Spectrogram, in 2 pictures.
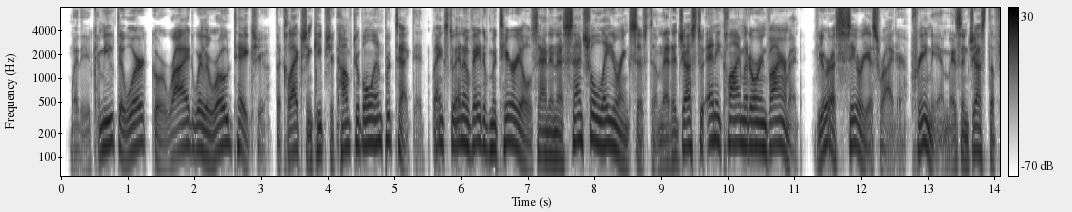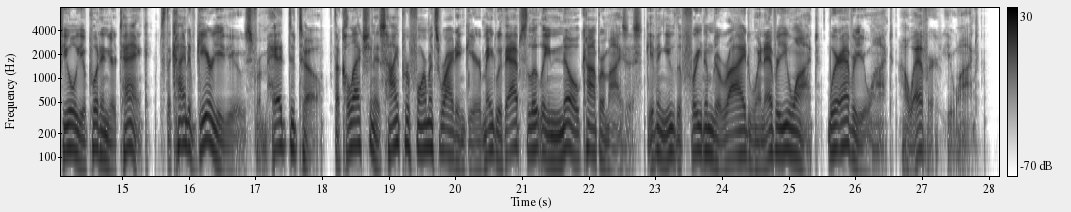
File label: Narration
